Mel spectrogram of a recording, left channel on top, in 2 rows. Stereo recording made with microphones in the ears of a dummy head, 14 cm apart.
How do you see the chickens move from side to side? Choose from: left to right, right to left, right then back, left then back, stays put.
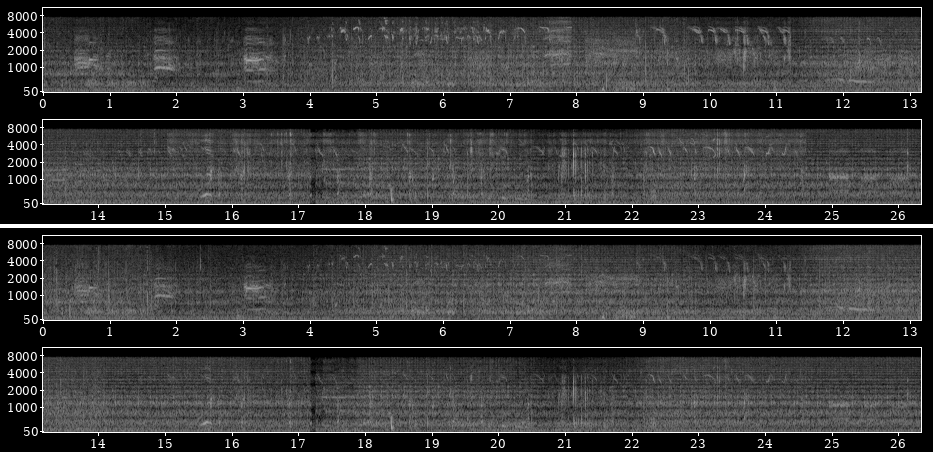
stays put.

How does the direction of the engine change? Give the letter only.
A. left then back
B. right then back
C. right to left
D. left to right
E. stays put
E.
